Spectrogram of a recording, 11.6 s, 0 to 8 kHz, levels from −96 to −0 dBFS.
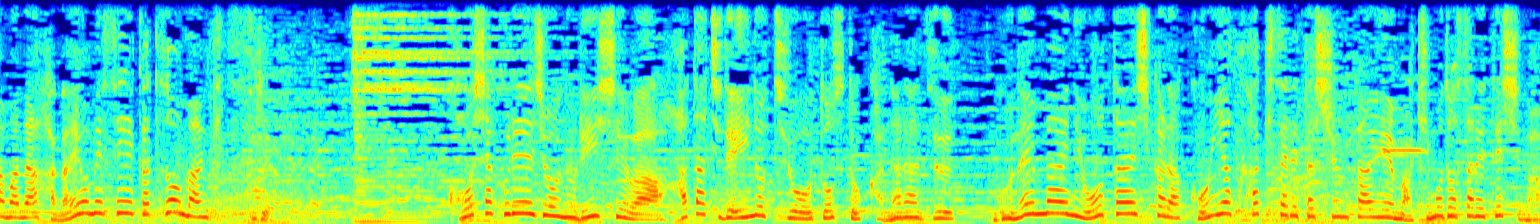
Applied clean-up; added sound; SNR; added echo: none; Chirp, tweet; 15 dB; none.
